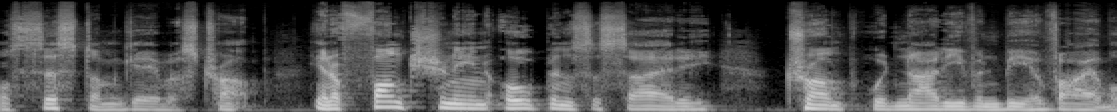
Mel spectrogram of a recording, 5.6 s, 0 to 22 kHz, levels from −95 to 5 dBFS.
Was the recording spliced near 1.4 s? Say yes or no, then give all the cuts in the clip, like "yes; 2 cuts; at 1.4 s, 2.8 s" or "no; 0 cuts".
yes; 1 cut; at 1.4 s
